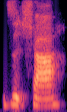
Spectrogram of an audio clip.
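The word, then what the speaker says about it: 紫砂: it I'm call it Zea yeah it's well the Chinese word is zisha because Z me Z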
